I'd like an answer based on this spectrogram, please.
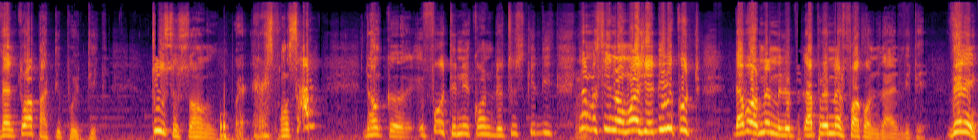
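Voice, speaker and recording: With an animated tone, a man speaks high in pitch at a fairly quick pace, his pitch swinging very widely between long, frequent pauses. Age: 70s. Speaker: politician. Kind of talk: radio interview.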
